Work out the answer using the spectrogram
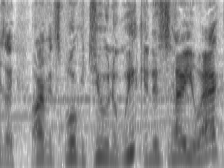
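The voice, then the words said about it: Impression of an angry friend. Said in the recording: “That impression”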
